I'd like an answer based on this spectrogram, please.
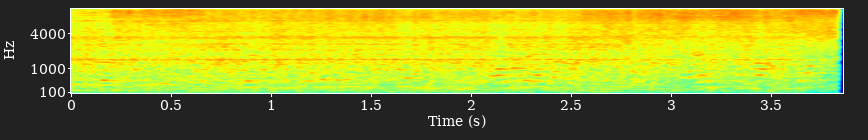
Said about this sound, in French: Un chargeur vient récupérer par la suite un outil avant de se lancer. Le chargeur se met alors à tourner.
